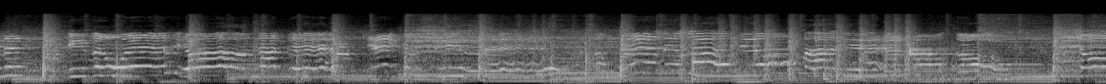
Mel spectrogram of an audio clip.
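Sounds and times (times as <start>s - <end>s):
drum hits: 0.0s - 11.0s
live rock band playing: 0.0s - 11.0s
woman singing into a microphone: 0.0s - 11.0s.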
